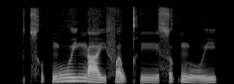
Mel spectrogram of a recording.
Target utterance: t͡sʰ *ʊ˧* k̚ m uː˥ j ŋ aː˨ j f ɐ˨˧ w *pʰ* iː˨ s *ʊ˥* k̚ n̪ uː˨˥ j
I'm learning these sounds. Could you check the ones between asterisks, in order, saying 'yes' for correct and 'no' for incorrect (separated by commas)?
yes, no, yes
